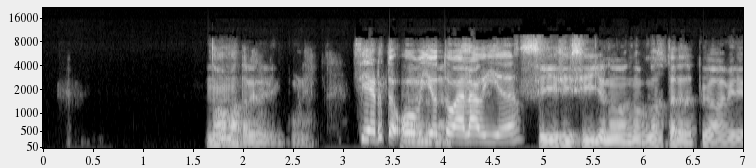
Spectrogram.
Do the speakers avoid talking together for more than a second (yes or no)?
yes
